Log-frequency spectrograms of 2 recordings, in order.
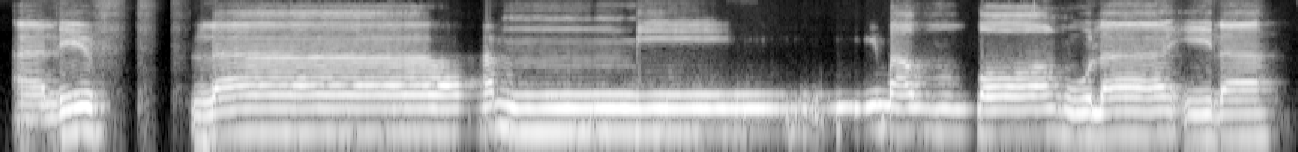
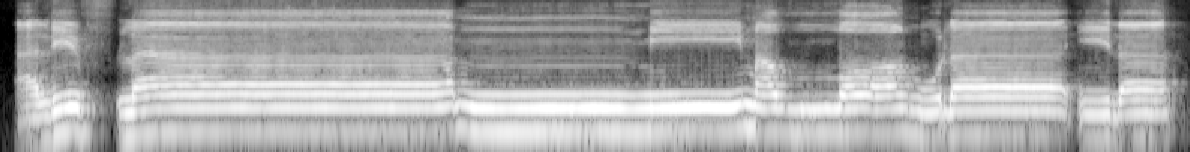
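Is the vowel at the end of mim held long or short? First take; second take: long; short. First: The vowel in mim is held long. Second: The vowel in mim is held short.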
